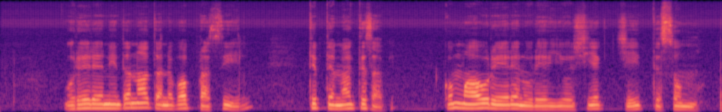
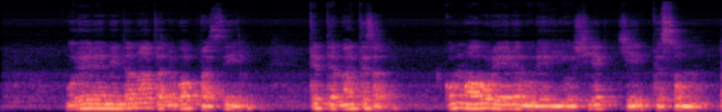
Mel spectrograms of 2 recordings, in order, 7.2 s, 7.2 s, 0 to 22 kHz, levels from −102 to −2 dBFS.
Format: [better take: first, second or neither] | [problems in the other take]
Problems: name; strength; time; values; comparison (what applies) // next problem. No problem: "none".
first | room echo; dies away in 0.6 s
